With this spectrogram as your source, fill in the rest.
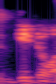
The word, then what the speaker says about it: Guido: Guido, it is to be pronounced as Guido only. Guido, you don't say. Guido van Rossum.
